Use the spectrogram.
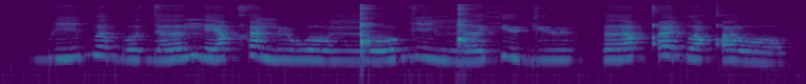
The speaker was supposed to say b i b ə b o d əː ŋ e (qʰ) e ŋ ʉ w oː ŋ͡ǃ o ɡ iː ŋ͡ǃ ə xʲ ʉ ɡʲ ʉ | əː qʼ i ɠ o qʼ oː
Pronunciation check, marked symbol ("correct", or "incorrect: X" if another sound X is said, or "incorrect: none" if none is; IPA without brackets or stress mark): correct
